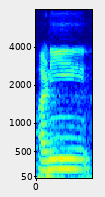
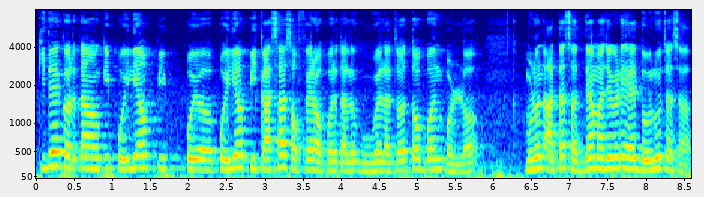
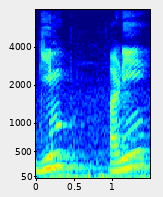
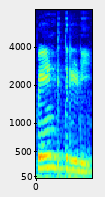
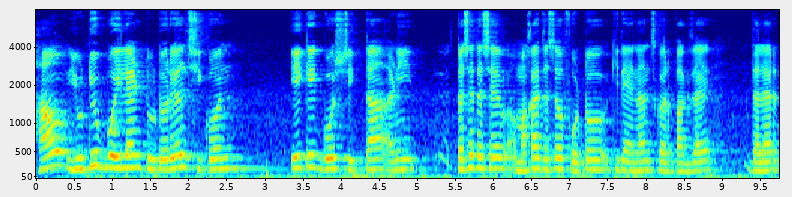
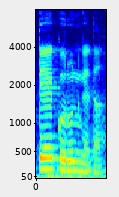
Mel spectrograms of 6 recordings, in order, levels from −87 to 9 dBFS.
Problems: constant background noise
